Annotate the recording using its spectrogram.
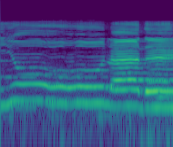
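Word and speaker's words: يُولَدْ: লাদো না লাদে? কলকলা, দালের কলকলার নিচের দিকে চাপ দিতে হয়।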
